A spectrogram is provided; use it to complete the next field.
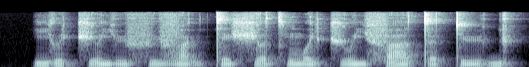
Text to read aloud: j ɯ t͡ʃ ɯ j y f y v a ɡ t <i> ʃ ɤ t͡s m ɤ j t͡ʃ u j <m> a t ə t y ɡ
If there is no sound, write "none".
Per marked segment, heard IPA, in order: e, f

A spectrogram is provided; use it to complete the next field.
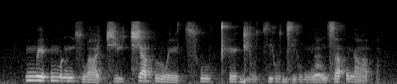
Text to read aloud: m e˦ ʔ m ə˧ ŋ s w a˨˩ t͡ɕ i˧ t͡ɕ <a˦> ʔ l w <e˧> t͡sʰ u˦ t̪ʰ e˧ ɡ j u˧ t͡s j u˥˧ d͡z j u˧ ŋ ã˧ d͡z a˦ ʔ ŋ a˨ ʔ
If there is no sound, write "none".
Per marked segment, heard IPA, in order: a˦, e˨˩

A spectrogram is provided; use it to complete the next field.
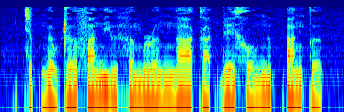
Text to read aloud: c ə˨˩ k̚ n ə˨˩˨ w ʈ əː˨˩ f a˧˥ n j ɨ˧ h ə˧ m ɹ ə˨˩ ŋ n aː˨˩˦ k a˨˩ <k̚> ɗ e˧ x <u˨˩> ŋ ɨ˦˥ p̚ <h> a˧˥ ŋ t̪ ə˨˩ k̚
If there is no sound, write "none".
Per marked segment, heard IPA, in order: k̚, o˨˩, ʔ

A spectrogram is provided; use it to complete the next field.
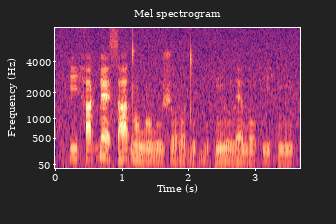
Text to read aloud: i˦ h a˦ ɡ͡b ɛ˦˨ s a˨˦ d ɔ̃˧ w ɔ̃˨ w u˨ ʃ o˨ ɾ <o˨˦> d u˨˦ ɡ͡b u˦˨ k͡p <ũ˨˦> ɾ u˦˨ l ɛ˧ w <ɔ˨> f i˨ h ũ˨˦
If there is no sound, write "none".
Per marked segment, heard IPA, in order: o˨, ũ˨˦, o˨

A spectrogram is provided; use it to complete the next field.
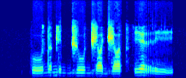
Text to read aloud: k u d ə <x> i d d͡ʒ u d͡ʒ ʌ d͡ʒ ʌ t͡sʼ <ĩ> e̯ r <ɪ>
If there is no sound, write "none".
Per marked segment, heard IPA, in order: ɡ, i, i

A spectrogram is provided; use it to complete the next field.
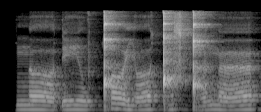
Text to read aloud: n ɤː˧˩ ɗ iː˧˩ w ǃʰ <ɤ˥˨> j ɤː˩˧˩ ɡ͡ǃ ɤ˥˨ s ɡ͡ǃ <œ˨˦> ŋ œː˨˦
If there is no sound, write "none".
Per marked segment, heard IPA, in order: ɤː˥˨, œ˨˦

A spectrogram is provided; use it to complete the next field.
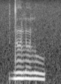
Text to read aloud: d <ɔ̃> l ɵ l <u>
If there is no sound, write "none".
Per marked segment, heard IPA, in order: ə̃, u

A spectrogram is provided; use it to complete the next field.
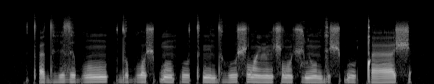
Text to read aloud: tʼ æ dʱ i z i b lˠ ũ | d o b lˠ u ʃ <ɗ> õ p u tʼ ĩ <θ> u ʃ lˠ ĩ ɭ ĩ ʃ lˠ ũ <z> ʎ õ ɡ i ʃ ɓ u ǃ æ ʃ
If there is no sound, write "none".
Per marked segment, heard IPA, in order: ɓ, dʱ, ʃ

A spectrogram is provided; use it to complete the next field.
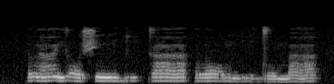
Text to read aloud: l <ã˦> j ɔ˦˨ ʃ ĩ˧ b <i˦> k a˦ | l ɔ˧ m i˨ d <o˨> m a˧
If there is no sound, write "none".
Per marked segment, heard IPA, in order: ã˦, i˧, o˨

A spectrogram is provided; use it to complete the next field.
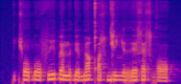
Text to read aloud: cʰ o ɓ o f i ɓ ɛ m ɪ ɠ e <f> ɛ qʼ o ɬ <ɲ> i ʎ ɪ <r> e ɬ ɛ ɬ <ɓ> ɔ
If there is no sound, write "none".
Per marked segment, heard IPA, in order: b, ɟ, r, ɡ

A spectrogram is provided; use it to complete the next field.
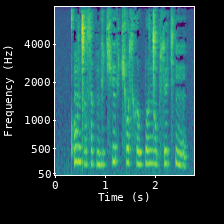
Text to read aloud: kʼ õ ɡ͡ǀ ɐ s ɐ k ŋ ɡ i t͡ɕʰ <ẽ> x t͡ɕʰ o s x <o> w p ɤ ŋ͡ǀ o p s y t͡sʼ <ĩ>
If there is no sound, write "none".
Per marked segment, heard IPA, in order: ĩ, ɤ, ĩ

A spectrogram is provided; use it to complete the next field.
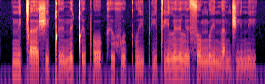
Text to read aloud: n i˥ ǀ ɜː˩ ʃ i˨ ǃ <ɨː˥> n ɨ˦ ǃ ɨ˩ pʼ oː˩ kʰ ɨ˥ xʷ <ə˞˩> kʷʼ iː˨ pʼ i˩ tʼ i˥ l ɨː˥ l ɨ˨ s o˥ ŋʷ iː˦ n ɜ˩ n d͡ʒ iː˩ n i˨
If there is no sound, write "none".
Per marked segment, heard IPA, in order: ɨː˩, ɜ˩

